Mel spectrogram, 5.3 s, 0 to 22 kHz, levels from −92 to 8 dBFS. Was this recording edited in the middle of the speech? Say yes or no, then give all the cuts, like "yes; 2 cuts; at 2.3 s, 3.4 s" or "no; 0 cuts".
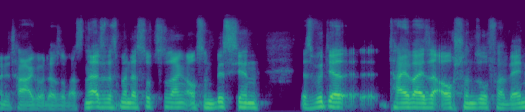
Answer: no; 0 cuts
